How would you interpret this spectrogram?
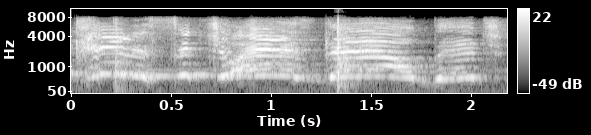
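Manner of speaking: very high, loud telling-off; exasperated scolding. Retold or imitated. Retells telling Candace to sit down.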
